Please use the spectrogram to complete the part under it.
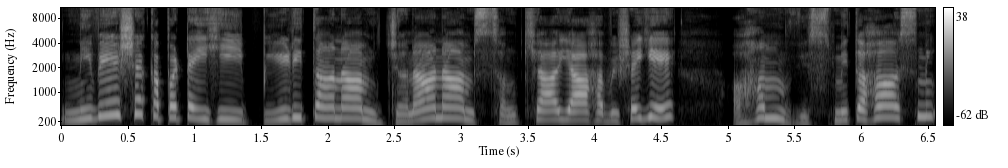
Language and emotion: Sanskrit, surprised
